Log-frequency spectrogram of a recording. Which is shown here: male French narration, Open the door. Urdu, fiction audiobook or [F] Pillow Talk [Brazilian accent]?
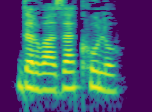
Open the door. Urdu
